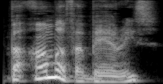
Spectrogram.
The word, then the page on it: bamava-berries: Galindri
